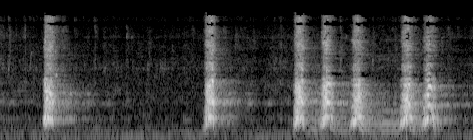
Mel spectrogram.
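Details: German Shepherd barking on an intruder: two single sharp barks spaced about two seconds apart, then a quick run of five barks in close succession.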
